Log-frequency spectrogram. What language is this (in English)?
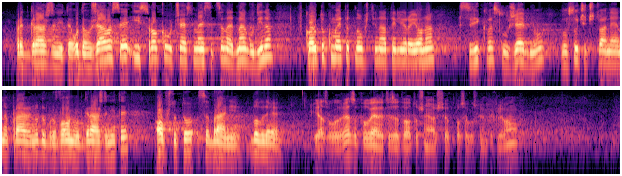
Bulgarian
